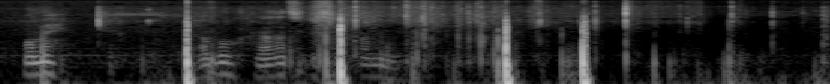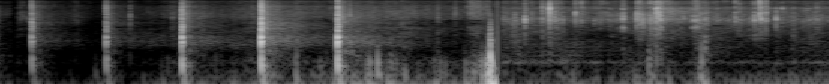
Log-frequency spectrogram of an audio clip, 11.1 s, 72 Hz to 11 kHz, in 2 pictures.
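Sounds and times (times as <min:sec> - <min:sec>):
stake being hammered: 0:05.7 - 0:08.1.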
